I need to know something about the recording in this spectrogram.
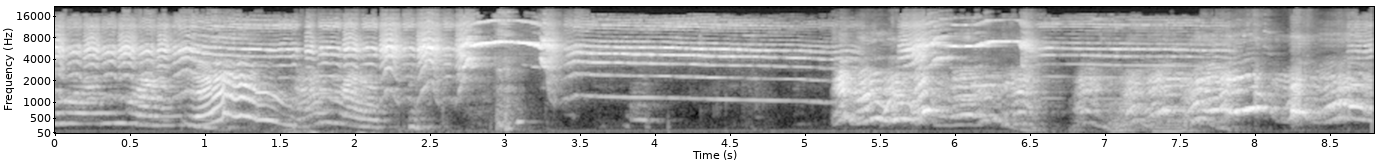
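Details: Siberian Huskies indoors, howling set off by a squeaky toy: wavering, sliding howls over the toy's high, steady squeaks, which hold flat tones for a couple of seconds before the dogs' voices rise again.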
